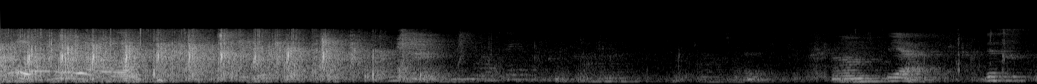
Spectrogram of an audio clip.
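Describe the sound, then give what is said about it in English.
A crowd breaks into a big round of loud, dense applause for people coming up to share about a conference; it lasts about four seconds, then thins and fades away before someone begins speaking. “Let's have a big round of applause as they're coming up.”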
